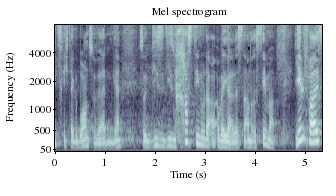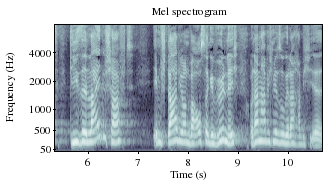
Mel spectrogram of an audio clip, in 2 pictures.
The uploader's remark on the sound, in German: Zeal Church Leipzig. Audiomitschnitt der Predigt.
